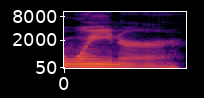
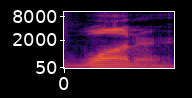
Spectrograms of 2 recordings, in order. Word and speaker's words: Wanner: What is it, Wanner or Wainer? It's good. You should leave this in, actually, because everybody asked this question. Yeah. It's Wanner. It rhymes with honor. So Wanner rhymes with honor.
